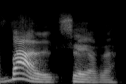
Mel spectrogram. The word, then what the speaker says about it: Walzer: Now, this word: is pronounced WALZER, because in this case it is a word of German origin, so the double vu must pronounced as Germans do, as it were a Now an acronym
